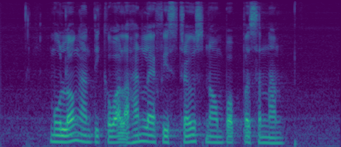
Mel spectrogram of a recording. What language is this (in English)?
Javanese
